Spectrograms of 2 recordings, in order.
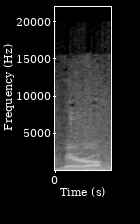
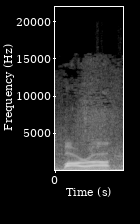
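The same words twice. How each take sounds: First: The first syllable sounds like 'bear'. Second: The first syllable sounds like 'bar'. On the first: "some people pronounce it as Bear" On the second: "Some people pronounce it as Bar"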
